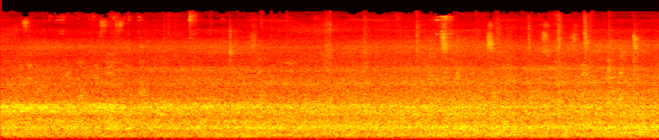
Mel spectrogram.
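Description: MTR West Rail Line eight-car train running, heard inside the passenger car: a steady, even rumble with a constant hum.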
